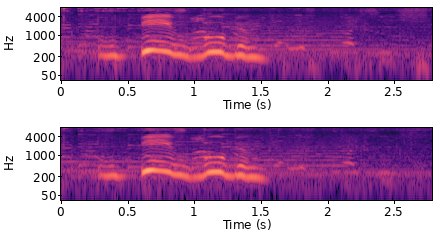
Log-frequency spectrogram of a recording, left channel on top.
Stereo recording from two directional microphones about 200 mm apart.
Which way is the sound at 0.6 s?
5° right (ahead or behind).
